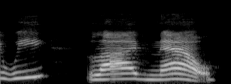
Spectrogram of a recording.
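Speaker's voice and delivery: extremely slow, elongated words; going-live announcement. Real, not acted. Streamer tells everybody we live, very drawn out. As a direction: draw the words right out.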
